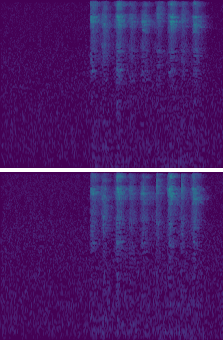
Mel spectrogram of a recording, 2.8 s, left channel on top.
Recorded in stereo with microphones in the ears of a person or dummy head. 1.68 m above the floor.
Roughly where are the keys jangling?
Centre.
